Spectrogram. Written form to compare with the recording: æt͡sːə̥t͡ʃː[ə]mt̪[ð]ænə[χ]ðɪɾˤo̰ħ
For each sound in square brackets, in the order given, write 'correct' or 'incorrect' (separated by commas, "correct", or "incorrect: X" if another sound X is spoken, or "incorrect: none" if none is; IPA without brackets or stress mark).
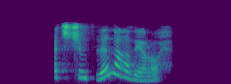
correct, correct, incorrect: ʁ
